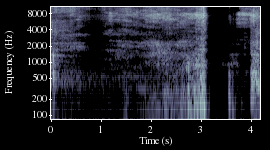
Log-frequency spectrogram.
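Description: A small knife drawn along a metal ruler across an expanded polystyrene (EPS) foam board, scoring a marking line: a scratchy rasp with a brief break near one second, growing louder and stopping sharply just after three seconds.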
